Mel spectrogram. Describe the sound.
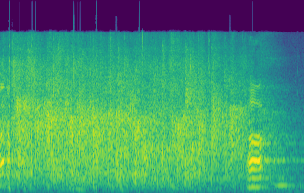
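A church audience applauds a church member steadily for about four seconds, a dense even wash of clapping that fades out as a man's voice briefly comes in near the end.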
